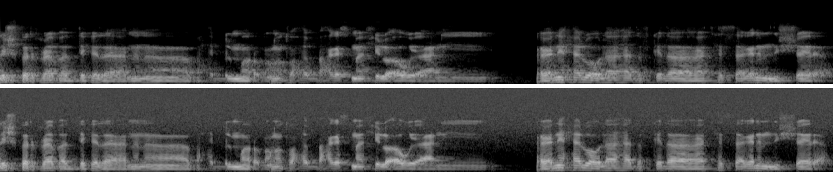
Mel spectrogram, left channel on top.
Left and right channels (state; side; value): noise; right; hiss, 6 dB below the sound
